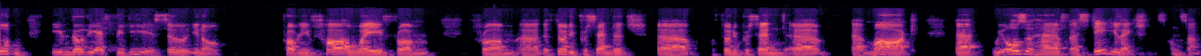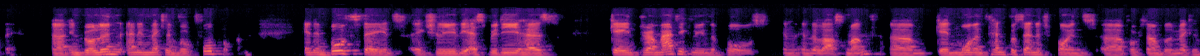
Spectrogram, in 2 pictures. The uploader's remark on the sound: a recording of one of our digital events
